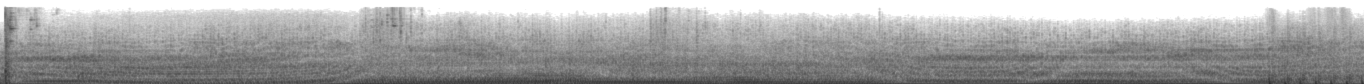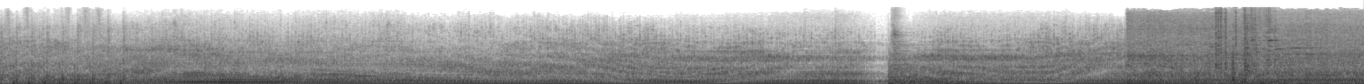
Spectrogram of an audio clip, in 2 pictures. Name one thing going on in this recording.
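A propeller plane's engine drones steadily, its pitch swelling and dipping.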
